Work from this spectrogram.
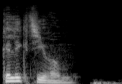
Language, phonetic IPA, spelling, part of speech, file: Russian, [kəlʲɪkˈtʲivəm], коллективом, noun, Ru-коллективом.ogg
- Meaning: instrumental singular of коллекти́в (kollektív)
